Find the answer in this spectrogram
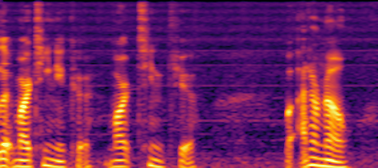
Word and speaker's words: Martinique: Blue tag welcome to the stream bro it's pronounced martinic right okay thank you Iberia 737 always I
